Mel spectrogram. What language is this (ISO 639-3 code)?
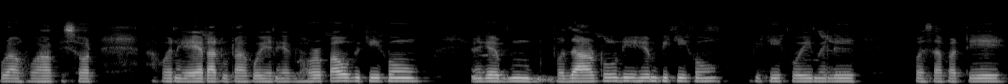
asm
